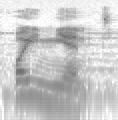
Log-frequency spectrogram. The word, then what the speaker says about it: poignant: poignant the overwhelm poignant I did just recently find out I'm not supposed to put a hard G on poignant poignant I learned from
